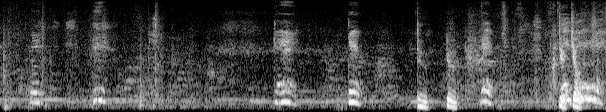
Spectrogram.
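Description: A toddler babbles and squeals with delight.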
